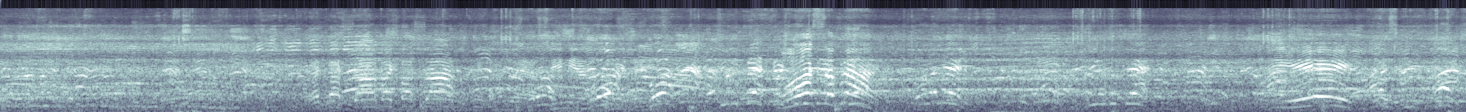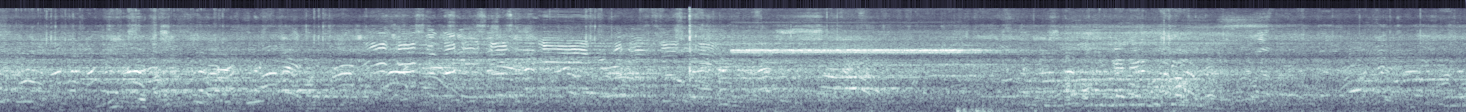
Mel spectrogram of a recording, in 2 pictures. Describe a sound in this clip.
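A crowd in a large echoing hall murmurs and shouts throughout.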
